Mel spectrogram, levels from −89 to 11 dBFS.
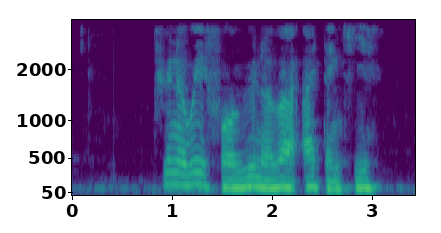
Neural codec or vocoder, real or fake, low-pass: none; real; 3.6 kHz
